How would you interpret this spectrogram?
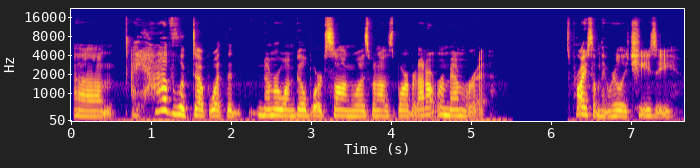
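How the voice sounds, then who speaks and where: A woman around forty with a raspy, fairly low voice, hosting a casual craft livestream and chatting with viewers in a rambling way with lots of ums. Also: brisk, fairly bright tone. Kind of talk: casual live chat answering viewers.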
